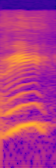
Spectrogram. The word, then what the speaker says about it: ऋ: दूसरा है री री क। री, ऋषि वाला री, ये आप लोग जानते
